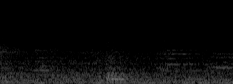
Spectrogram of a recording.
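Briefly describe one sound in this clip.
A spoon clinks against a cup.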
